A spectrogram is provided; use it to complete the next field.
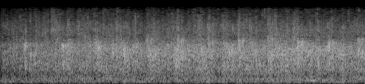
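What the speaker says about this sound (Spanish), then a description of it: "Yo le voy a pedir a ustedes que le den un aplauso a este panel." Warm applause from a seated audience for a panel on freedom of expression and electoral reform, a dense even clapping that continues steadily without pause.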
